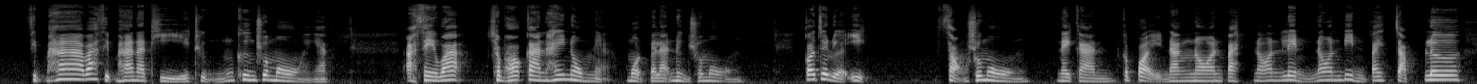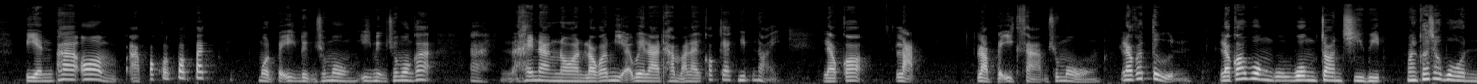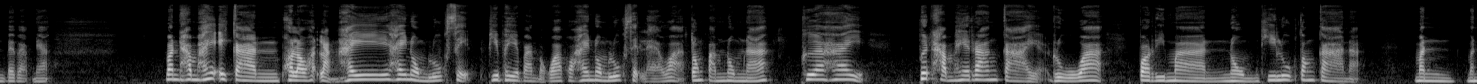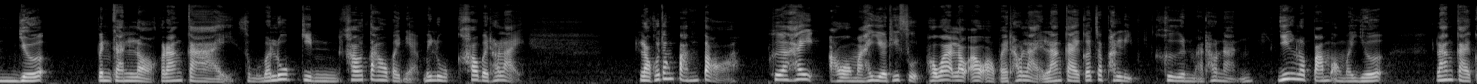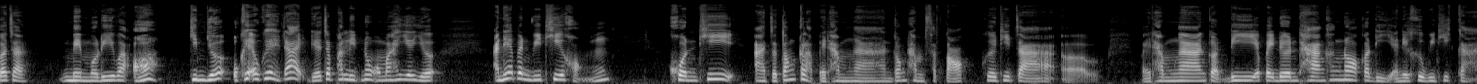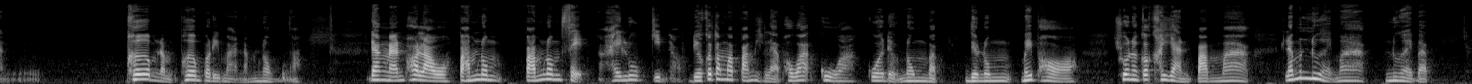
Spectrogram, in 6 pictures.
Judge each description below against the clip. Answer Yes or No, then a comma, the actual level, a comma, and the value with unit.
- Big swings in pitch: No, average, 4.8 semitones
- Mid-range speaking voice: Yes, medium, 180 Hz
